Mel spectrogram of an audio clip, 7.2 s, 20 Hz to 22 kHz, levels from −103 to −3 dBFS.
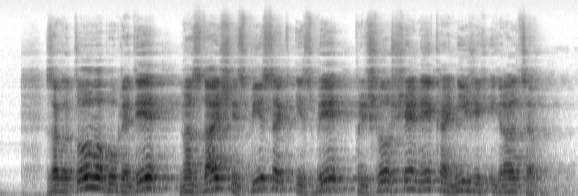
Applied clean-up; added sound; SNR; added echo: none; none; none; reverberation time 0.7 s.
